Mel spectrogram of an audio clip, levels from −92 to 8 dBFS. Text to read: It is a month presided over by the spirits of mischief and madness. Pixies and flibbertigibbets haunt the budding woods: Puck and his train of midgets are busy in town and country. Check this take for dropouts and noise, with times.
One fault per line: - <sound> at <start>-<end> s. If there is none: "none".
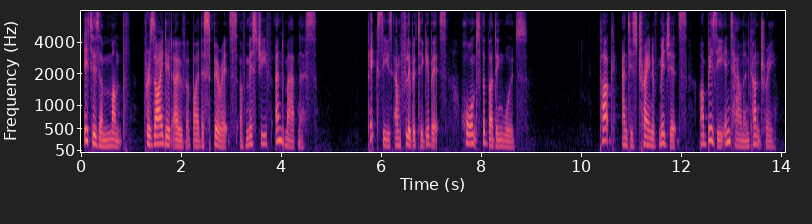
none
